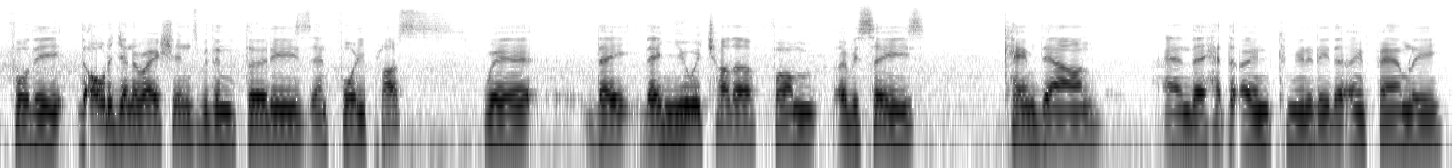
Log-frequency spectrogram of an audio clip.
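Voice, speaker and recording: A young man explaining in an interview with deliberate, somewhat formal wording. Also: on the high side, little pitch movement, mellow. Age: young adult.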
